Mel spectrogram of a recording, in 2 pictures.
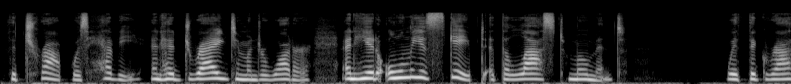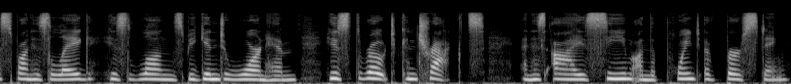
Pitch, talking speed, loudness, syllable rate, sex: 235 Hz, 165 wpm, -18 LUFS, 4.0 syllables/s, female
